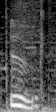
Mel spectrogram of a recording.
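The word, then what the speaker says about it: 宇: This kanji is pronounced U and translates to something like world, heavens, or universe.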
